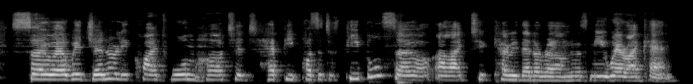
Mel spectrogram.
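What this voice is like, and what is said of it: South African accent. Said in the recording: “I've got South African roots, as you might hear from my accent.”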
